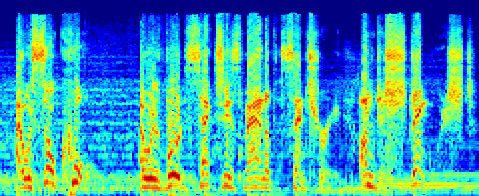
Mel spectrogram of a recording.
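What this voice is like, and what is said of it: Sean Connery impression. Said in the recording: “Introduce yourself, Mr. Connery.”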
